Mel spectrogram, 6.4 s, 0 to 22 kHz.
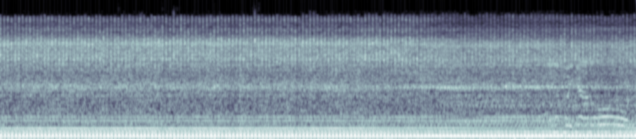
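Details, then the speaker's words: Sears Craftsman mower, Briggs & Stratton 6.75 gross torque 190cc engine, after replacing suspected thin 0W-20 oil with HD30: steady, even buzz with no misses or surging; repaired, running well. "that sounds good sounds real good see if it burns any oil out of this muckler"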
